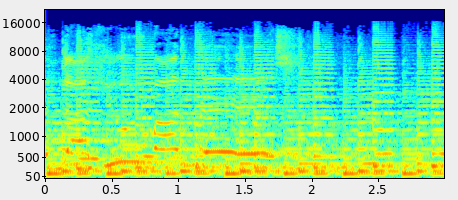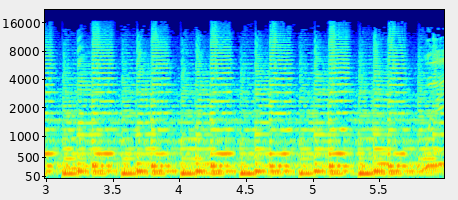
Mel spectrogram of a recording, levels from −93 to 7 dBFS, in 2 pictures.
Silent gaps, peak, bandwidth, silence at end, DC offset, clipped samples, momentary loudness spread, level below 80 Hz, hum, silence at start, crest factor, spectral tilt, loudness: none; -4 dBFS; 17 kHz; 0 s; under 0.1%; under 0.1%; 3 LU; -46 dBFS; none; 0 s; 14 dB; -5.5 dB/octave; -18 LUFS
